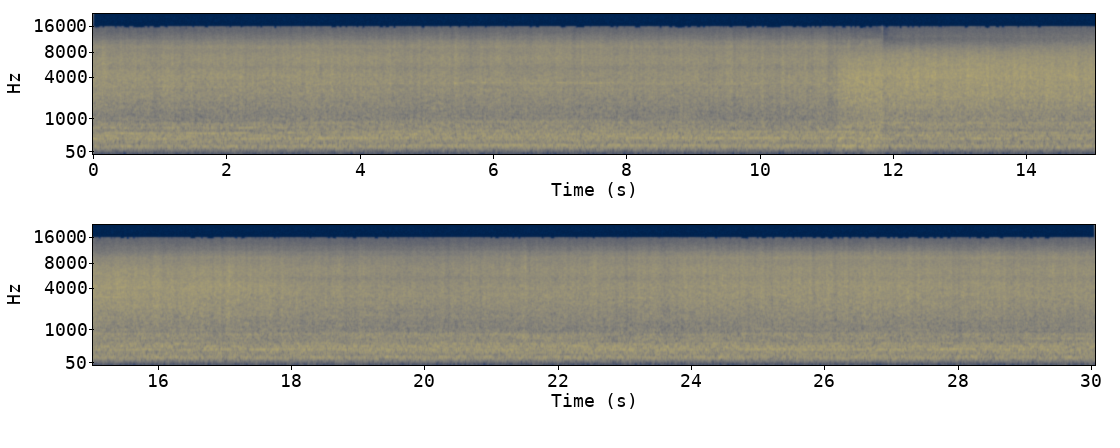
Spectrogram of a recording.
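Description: Claas Jaguar self-propelled forage harvester chopping corn silage, running steadily at full load alongside the tractor pulling the silage wagon: a loud, even machine hum with several steady tones, changing in tone about eleven seconds in.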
